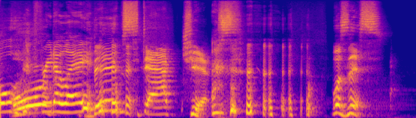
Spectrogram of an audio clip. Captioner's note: laughing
